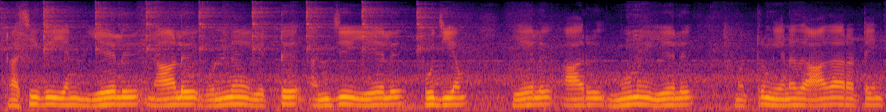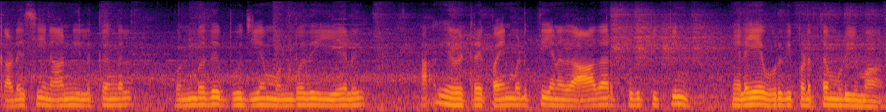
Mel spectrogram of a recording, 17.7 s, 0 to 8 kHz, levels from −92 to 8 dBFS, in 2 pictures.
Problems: constant background noise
